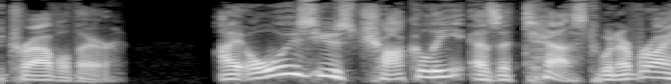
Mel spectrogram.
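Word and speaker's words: Txakoli: It's called Chocolate, spelt with a TX instead of a CH, and it's produced in the Basque country.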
